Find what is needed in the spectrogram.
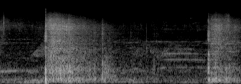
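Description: A single sharp bang about half a second in, followed by a rushing hiss that fades over about half a second: a shot fired by riot police in a street clash with protesters, amid shouting voices.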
